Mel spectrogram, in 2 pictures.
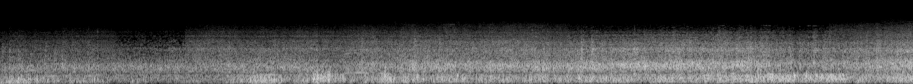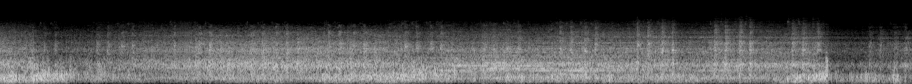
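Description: Passenger trains running along the line: a continuous rumble and clatter of wheels on the track, getting louder about eight seconds in and dropping off shortly before the end.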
